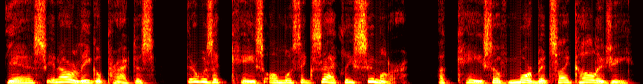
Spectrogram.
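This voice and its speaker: Guy doing a sly old-fashioned magistrate, wheedling and insinuating, mellow tone, dry room. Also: on the high side, moderate pace, breathy edge, no echo, voice pushed up. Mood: confiding. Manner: wheedling, insinuating, lively questioning. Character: sly, genial middle-aged male magistrate.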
